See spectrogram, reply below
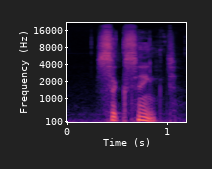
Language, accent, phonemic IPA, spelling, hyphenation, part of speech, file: English, General American, /sə(k)ˈsɪŋ(k)t/, succinct, suc‧cinct, adjective / adverb, En-us-succinct.ogg
- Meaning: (adjective) Encircled by, or as if by, a girdle; drawn up or wrapped tightly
